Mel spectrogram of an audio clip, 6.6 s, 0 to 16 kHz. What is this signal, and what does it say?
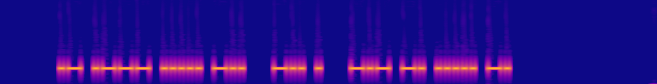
Morse code, heard as a keyed tone, about 28 wpm, 700 Hz. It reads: AJ5D DE KN5N
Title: USA Callsign DE Callsign - 4 Characters - 28wpm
